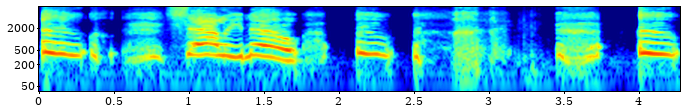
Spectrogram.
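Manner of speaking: very high, loud falsetto pleading; hammed-up yelps and whimpering protest; mock squealing victim. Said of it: "You be like".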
